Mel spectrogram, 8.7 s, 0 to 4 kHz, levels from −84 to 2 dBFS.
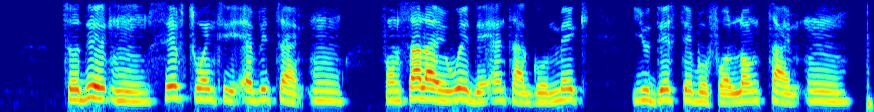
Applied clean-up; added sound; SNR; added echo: none; none; none; none.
